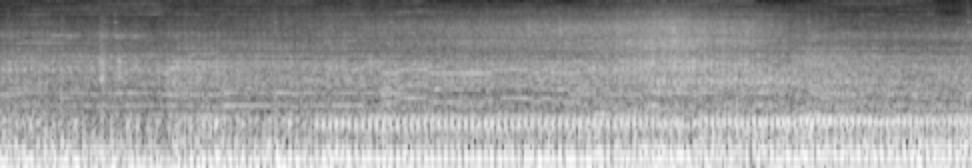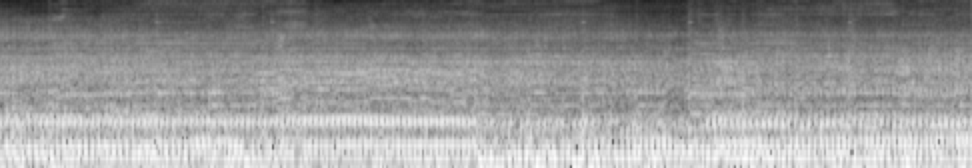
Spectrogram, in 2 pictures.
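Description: A dirt bike engine hums close by, rising and falling in pitch.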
